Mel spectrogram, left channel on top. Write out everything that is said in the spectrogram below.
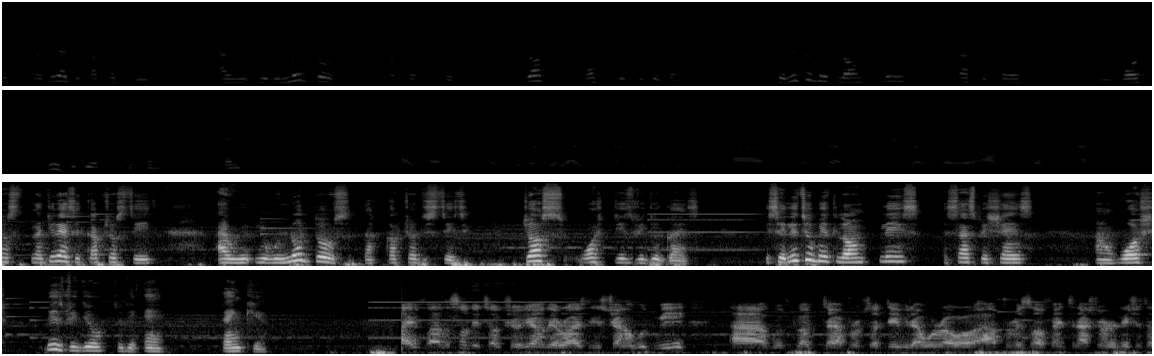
state, and you will know those that captured the state. Just watch this video, guys. It's a little bit long. Please exercise patience and watch this video to the end. Thank you. Live, the Sunday Talk Show here on the Arise News Channel. With me, we've got Professor David Awurawa, Professor of International Relations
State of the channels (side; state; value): left; quieter; 39.7 dB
